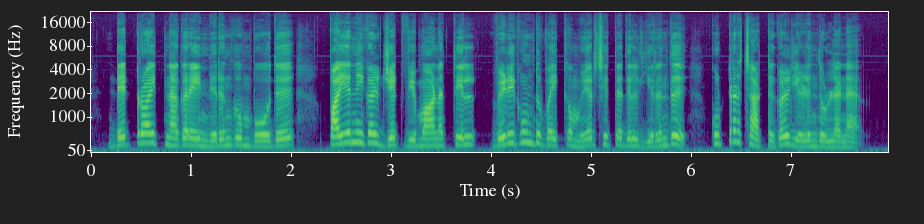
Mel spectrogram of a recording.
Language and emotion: Tamil, neutral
